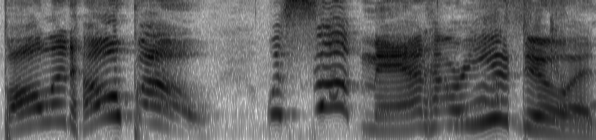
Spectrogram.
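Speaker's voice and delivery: very high voice swooping way up. Greeting a returning viewer, voice going very high. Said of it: "My voice got very high right there".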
